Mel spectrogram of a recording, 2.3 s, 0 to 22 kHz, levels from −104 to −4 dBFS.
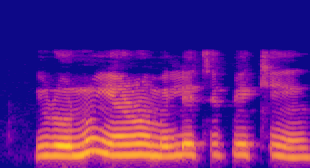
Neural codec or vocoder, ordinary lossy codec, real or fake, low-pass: none; none; real; 7.2 kHz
